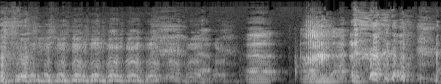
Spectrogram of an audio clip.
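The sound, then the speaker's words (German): Lustful grunting: a run of low, throaty voiced grunts and snickers, with one deep, drawn-out, burp-like grunt partway through, fairly loud throughout. “dieses lüsterne Grunzen.”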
